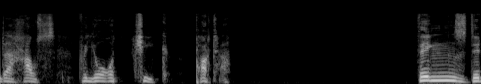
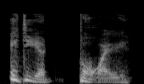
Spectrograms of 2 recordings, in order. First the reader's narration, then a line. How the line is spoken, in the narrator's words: snarled Snape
